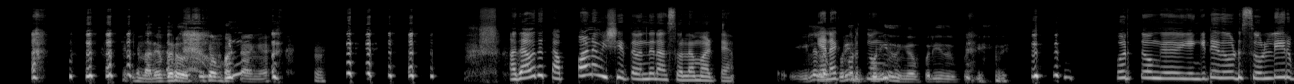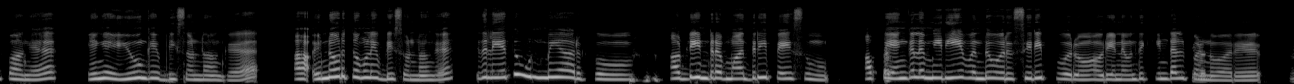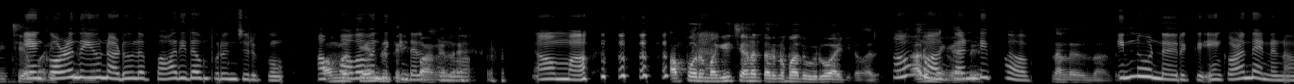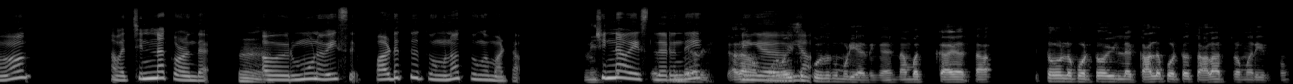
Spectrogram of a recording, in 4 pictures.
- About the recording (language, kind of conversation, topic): Tamil, podcast, பணத்திற்காக உங்கள் தனிநேரத்தை குறைப்பது சரியா, அல்லது குடும்பத்துடன் செலவிடும் நேரத்திற்கே முன்னுரிமை தர வேண்டுமா?
- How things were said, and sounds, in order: laugh; other noise; laughing while speaking: "நிறைய பேரு ஒத்துக்க மாட்டாங்க"; laugh; laughing while speaking: "புரியுது, புரியுதுங்க. புரியுது, புரியுது"; chuckle; unintelligible speech; laugh; unintelligible speech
